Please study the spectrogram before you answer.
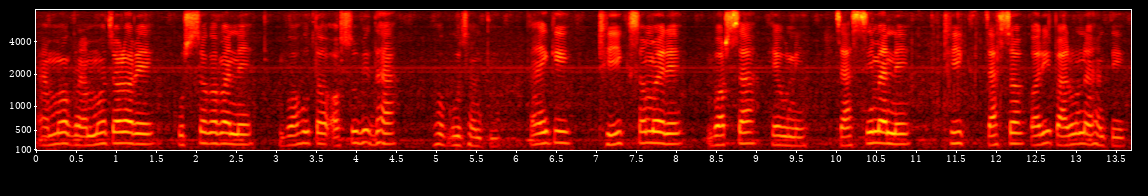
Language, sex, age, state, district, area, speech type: Odia, female, 30-45, Odisha, Kendrapara, urban, spontaneous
